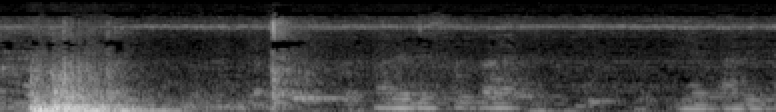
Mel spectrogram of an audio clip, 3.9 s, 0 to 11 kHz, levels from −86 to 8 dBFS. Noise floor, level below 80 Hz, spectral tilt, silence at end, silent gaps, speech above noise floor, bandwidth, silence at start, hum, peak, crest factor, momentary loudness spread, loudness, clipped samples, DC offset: -42 dBFS; -26 dBFS; -7.5 dB/octave; 0.05 s; none; 7 dB; 6.8 kHz; 0 s; none; -2 dBFS; 20 dB; 24 LU; -20 LUFS; under 0.1%; under 0.1%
